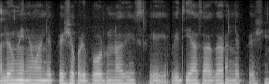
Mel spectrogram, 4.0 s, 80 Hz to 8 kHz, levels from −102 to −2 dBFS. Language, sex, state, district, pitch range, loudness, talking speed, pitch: Telugu, male, Andhra Pradesh, Krishna, 110-115 Hz, -31 LUFS, 150 wpm, 110 Hz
